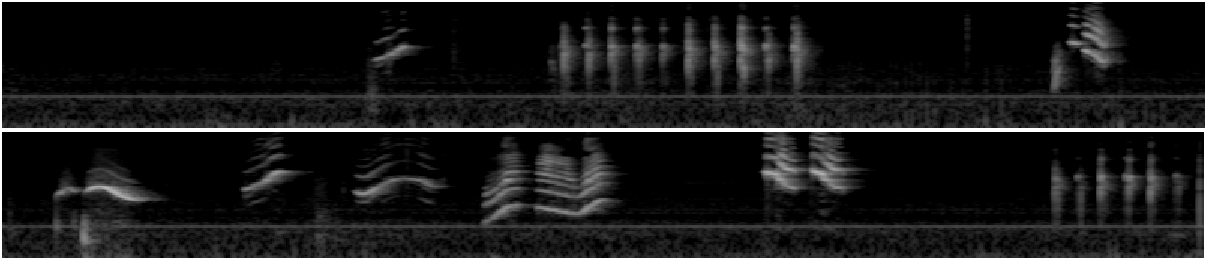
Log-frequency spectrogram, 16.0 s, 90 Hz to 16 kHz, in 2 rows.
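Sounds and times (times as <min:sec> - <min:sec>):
parakeet whistling: 0:02.5 - 0:02.9, 0:07.1 - 0:07.6, 0:09.7 - 0:12.2, 0:13.1 - 0:13.8.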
